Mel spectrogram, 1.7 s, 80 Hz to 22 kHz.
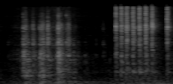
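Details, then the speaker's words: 2001 Dodge Grand Caravan EX, 324K+ miles, crank-no-start with noise when cranking: engine turned by hand with a ratchet on the harmonic balancer bolt gives bursts of light rapid metallic clicking; owner believes the timing chain is faulty. "so I believe I honestly believe I have an issue with the chain um I mean yeah it's moving and everything but you know the cam shaft uh above you know right that's up there on the top part of the engine where the lifters are"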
